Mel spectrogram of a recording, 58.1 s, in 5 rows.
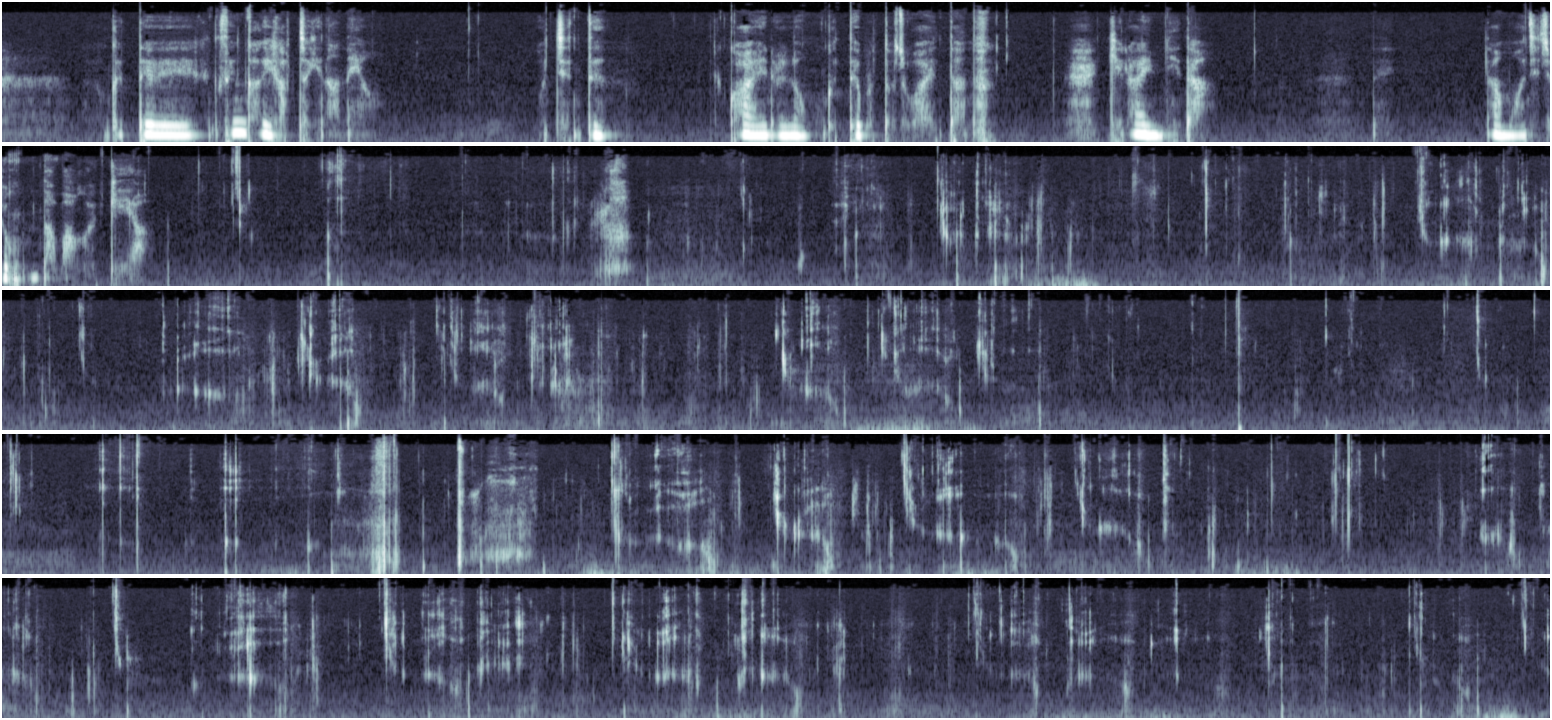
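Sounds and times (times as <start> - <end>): mouth clicks and smacks: 13.1 - 58.0
wet chewing of cherries: 13.2 - 58.0
biting into cherries: 17.2 - 31.7, 34.0 - 58.0.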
